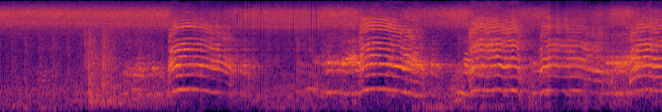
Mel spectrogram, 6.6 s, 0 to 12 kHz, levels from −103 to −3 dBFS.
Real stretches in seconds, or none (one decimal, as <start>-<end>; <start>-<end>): 0.0-1.9; 3.2-5.5; 6.1-6.6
